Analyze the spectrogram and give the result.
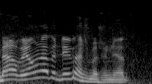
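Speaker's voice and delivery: talking with mouth full. Replying to a question while playing a game, talking with mouth full. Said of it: "I'm eating with my mouth full".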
